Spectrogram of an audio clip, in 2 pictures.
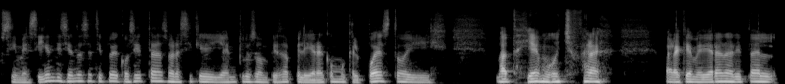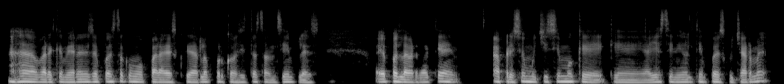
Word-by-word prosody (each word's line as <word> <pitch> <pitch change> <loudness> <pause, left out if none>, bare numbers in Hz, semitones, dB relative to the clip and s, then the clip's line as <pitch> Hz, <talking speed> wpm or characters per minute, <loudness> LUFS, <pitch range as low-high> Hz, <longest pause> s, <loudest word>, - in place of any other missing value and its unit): si 110 - -5
me 100 -1 -3
siguen 115 +11 -1
diciendo 145 -2 0
ese 150 0 -5
tipo 145 +1 -3
de 145 - +2
cositas, 145 +3 -1
ahora 125 -2 +3
sí 130 +1 -9
que 120 -3 +1
ya 110 - 0
incluso 115 +1 -2
empiezo 105 +1 -2
a - - -1
peligrar 105 -2 +2
como 120 -1 -2
que - - -7
el 100 - -5
puesto, 135 -1 +3
y 105 -2 -3 0.6
batallé 125 +2 +4
mucho 125 0 +3
para 130 -3 +4 0.6
para 115 0 +4
que 125 - +4
me 115 -1 +2
dieran 115 +4 +4
ahorita 125 +1 +3
el 125 -1 +2
ajá, 125 -1 +2
para 115 0 +1
que 120 - -4
me 110 - -2
dieran 120 +2 0
ese 120 0 0
puesto, 130 +3 -2
como 120 -3 -1
para 110 -1 +1
descuidarlo 110 +2 -1
por 125 -3 -4
cositas 105 +2 -4
tan 100 -2 -5
simples. 105 -5 -4 0.5
Oye, 125 - +2
pues, 130 -1 +3
la - - +5
verdad 105 0 -1
que, 125 -5 0 0.3
aprecio 125 0 -1
muchísimo 125 +1 0
que 105 -5 -2
que 100 -1 -4
hayas 110 +3 -2
tenido 110 -1 -3
el 110 - -5
tiempo 115 0 -4
de - - +3
escucharme, 115 +9 -3
120 Hz, 225 wpm, -24 LUFS, 110-130 Hz, 0.6 s, la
